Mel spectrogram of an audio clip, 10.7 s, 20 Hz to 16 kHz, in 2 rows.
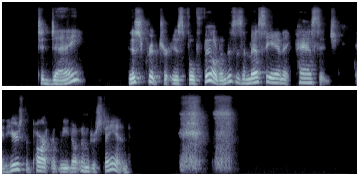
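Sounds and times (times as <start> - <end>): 
speech: 0.6 - 1.3, 1.9 - 7.3
person sneezing: 8.0 - 8.9.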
